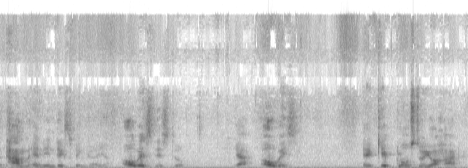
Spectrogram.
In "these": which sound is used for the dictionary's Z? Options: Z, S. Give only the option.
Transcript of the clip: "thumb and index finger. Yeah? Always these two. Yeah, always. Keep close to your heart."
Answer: S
